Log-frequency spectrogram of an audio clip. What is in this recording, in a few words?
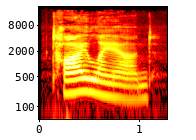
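"Thailand", English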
